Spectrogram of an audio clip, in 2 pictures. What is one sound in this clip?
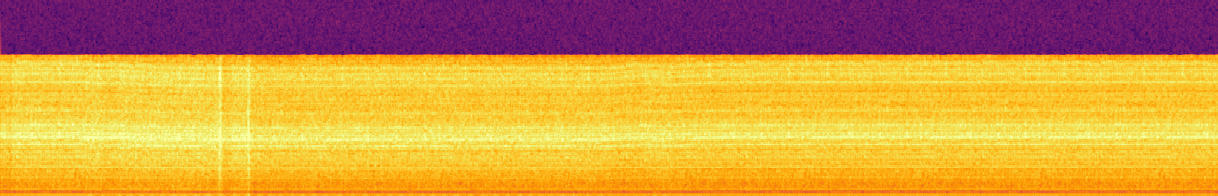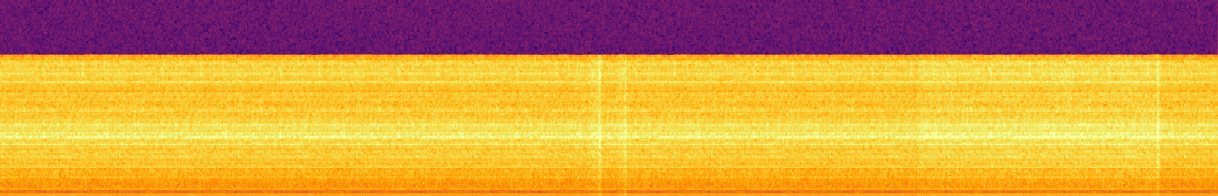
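A vehicle engine hums steadily at a constant pitch.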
